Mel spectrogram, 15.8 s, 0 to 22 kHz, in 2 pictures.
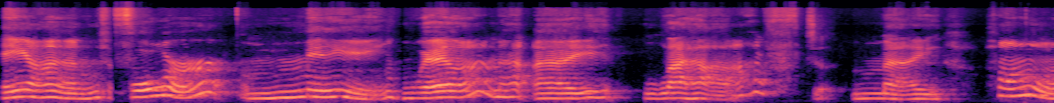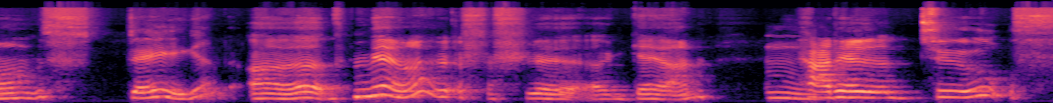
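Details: Vocal tremor in a woman; attributed to over 50 years of narcissistic abuse and trauma that began at age five, and described as manifesting physically in her body and nervous system.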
